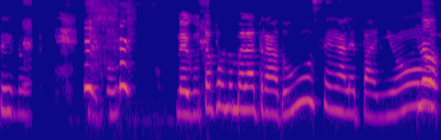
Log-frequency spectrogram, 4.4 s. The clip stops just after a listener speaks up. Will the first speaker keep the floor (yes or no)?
no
